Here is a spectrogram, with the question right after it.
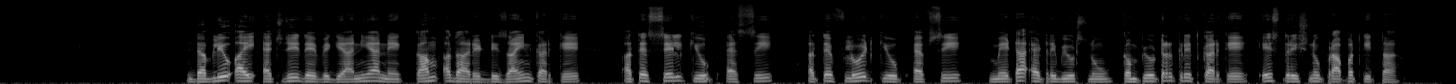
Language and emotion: Punjabi, neutral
